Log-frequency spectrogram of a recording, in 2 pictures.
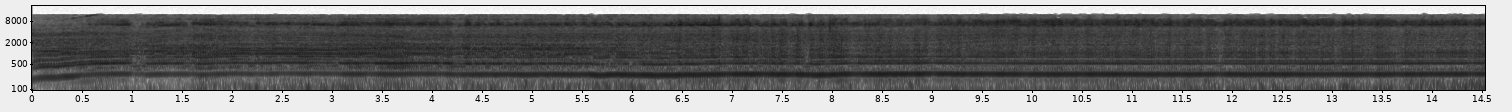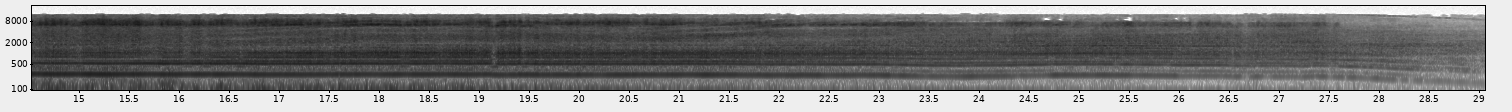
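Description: Mercedes OM606 straight-six diesel in a Land Rover Defender, held at high revs as the truck climbs through deep snow with its wheels spinning. The engine note stays high and steady, then drops in pitch and fades over the last few seconds as the truck pulls away.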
